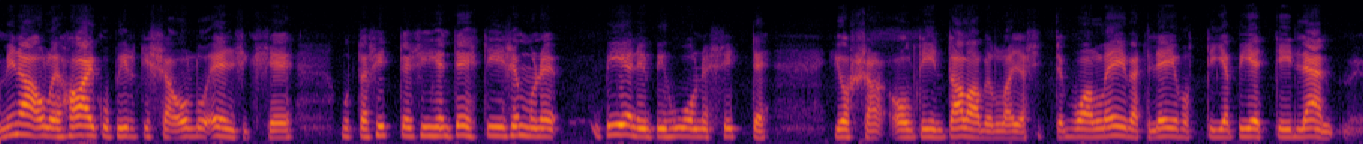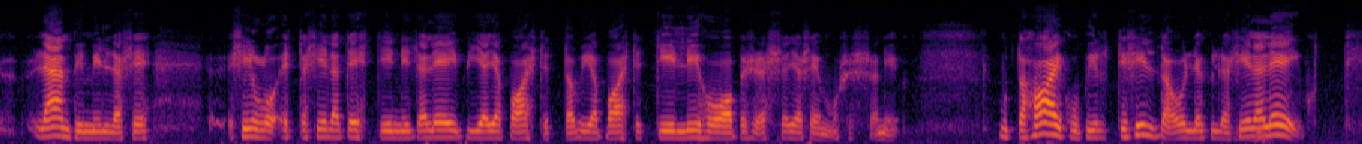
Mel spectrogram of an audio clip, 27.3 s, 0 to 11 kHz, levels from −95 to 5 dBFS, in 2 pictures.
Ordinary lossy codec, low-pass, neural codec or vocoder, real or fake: none; 9.9 kHz; none; real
